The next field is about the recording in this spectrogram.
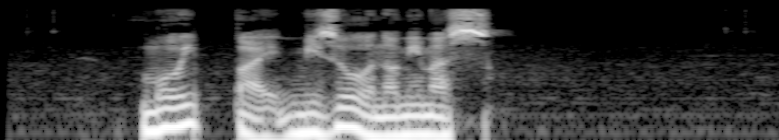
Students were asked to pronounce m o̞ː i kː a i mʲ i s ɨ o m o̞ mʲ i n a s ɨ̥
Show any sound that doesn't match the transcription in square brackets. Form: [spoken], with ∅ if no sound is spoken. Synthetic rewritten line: m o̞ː i [pː] a i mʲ i [z] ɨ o [n] o̞ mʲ i [m] a s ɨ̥

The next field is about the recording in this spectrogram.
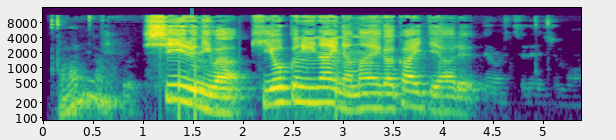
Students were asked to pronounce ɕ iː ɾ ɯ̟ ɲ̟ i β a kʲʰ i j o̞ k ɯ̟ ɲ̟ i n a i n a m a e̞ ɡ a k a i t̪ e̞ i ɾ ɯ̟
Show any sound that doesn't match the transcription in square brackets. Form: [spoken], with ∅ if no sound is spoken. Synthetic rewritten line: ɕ iː ɾ ɯ̟ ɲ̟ i β a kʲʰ i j o̞ k ɯ̟ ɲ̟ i n a i n a m a e̞ ɡ a k a i t̪ e̞ [a] ɾ ɯ̟

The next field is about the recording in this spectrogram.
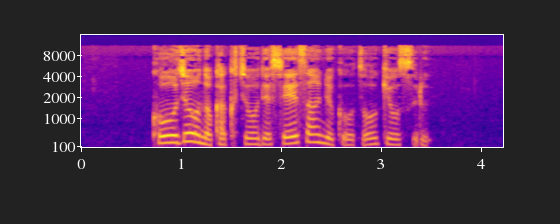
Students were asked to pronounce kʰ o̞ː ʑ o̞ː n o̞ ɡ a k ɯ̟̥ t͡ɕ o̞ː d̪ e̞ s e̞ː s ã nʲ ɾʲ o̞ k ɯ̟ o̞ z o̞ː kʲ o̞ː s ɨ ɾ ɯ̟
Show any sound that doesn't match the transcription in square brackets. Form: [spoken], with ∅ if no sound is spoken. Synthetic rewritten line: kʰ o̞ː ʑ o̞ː n o̞ [k] a k ɯ̟̥ t͡ɕ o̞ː d̪ e̞ s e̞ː s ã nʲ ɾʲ o̞ k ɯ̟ o̞ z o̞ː kʲ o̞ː s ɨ ɾ ɯ̟

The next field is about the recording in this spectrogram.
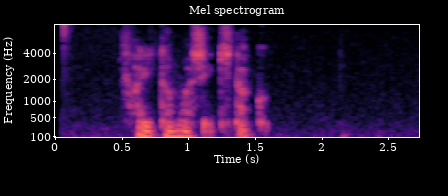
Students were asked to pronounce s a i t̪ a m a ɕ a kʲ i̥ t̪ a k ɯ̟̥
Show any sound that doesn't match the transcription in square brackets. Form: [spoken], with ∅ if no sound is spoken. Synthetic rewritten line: s a i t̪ a m a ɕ [i] kʲ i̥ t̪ a k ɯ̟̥

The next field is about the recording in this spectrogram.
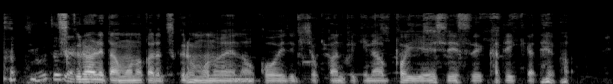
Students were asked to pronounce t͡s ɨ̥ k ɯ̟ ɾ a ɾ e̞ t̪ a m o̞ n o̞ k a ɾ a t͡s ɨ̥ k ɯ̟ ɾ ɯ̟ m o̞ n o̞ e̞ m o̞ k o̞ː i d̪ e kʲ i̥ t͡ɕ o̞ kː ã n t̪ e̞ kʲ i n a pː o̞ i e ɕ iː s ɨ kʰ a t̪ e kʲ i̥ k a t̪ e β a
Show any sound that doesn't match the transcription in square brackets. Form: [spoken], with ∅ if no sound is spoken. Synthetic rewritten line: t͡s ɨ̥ k ɯ̟ ɾ a ɾ e̞ t̪ a m o̞ n o̞ k a ɾ a t͡s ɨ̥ k ɯ̟ ɾ ɯ̟ m o̞ n o̞ e̞ [n] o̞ k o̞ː i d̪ e kʲ i̥ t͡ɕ o̞ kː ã n t̪ e̞ kʲ i n a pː o̞ i e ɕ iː s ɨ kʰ a t̪ e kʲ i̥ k a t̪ e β a

